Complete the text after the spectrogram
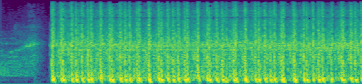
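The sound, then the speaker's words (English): A brief rising whine gives way to a loud, sustained burst of rapid-fire cannon gunfire, dense evenly spaced shots hammering continuously for about three seconds, punchy. “So I guess we can go into official rapid fire mode, Tim. We can. Here we go. Let's spin up the cannon.”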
